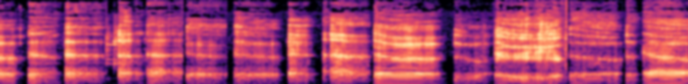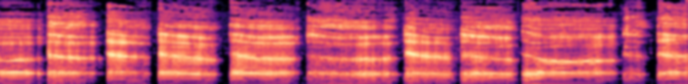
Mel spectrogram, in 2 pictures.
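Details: Burping compilation from an adult woman: many short voiced burps in quick succession, some longer and drawn out, for about fourteen seconds.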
